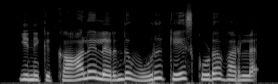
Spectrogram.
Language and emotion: Tamil, sad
